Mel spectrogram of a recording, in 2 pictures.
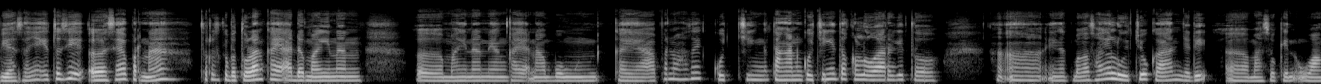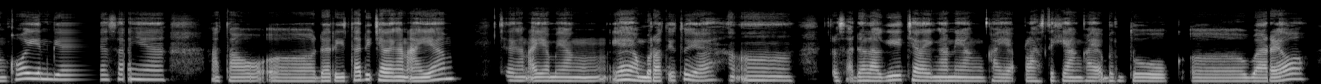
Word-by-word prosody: biasanya 180 +4 +2
itu 235 - +1
sih, 260 -2 +4
eee, 195 -2 +5
saya 235 +3 +5
pernah 190 -2 +2 0.4
terus 220 -3 -3
kebetulan 200 +2 +4
kayak 210 -4 +3
ada 190 - +4
mainan, 185 0 +1 0.5
eee, 175 -1 0
mainan 175 +1 0
yang 175 -1 -1
kayak 175 -1 -1
nabung, 170 +1 -1 0.2
kayak 170 -1 0
apa 250 - -5
namanya 250 +3 -3
kucing 215 -2 0
tangan 205 -1 +3
kucing 225 +2 +1
itu 245 - +1
keluar 210 -2 +3
gitu 195 -3 -4 0.6
heeh. 195 -1 -2
Inget 185 -1 -3
banget 190 +2 -1
soalnya 230 +5 +2
lucu 220 +3 +2
kan 195 +2 0
jadi, 195 +3 0 0.2
eee, 175 -1 -1
masukin 170 +1 -1
uang 165 -1 0
koin 250 +3 +1
biasanya 220 0 -3 0.5
atau, 165 0 -2
eee, 160 0 -3
dari 165 0 0
tadi 200 +3 +1
celengan 180 -3 +4
ayam 180 +11 +2 0.5
celengan 180 -4 -2
ayam 170 +1 +1
yang, 170 -1 0 0.4
ya 215 +2 +4
yang 180 - +2
berat 165 0 +1
itu 185 - -3
ya 185 0 0
heeh. 190 -2 -3 0.4
Terus 175 - +4
ada 175 - -1
lagi 175 +5 +1
celengan 175 -4 +2
yang 165 -1 0
kayak 160 0 -1
plastik 160 +1 -2
yang 165 -1 +1
kayak 165 -1 -2
bentuk, 165 -2 -3 0.2
eee, 155 0 -4
barel, 175 +11 +1
185 Hz, 145 wpm, -22 LUFS, 170-215 Hz, 0.6 s, eee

